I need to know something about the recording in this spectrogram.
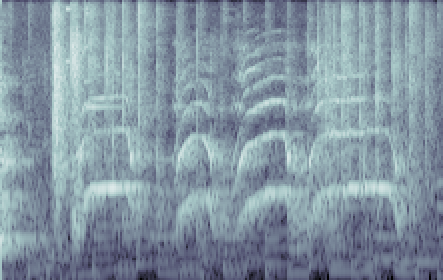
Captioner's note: clap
